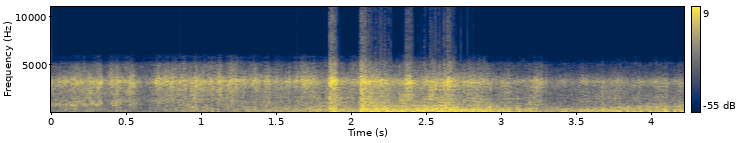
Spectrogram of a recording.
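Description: Military jet aircraft flying past overhead, its engine noise loud and steady, growing louder about two seconds in with a few brief crackles.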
